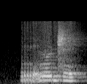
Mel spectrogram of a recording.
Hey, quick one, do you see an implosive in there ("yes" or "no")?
no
